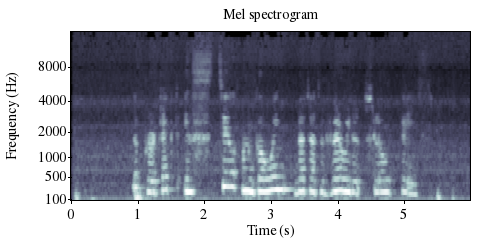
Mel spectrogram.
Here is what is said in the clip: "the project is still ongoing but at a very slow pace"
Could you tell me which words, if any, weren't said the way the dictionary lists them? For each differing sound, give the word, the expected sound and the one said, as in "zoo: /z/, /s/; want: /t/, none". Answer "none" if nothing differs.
none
